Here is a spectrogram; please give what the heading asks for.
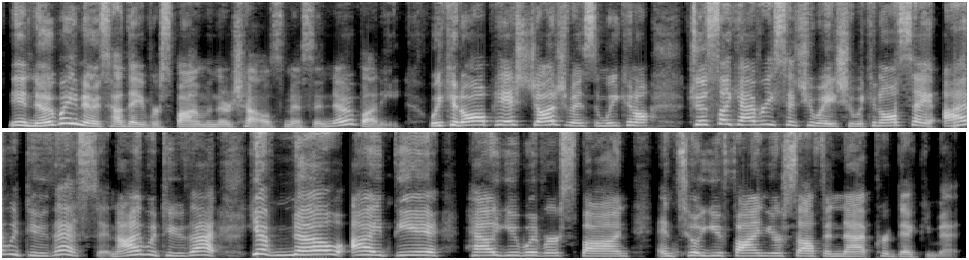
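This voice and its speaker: Her voice is high, brisk and forceful, with lively intonation, a bright tone and hardly any pauses, recorded clean and dry as in a studio. She runs a live stream where she sarcastically ridicules clips, reads chat, banters with viewers and swears openly.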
